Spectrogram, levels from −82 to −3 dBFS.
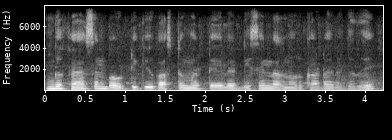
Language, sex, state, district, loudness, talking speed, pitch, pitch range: Tamil, male, Tamil Nadu, Kanyakumari, -16 LUFS, 125 wpm, 150 Hz, 140-160 Hz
